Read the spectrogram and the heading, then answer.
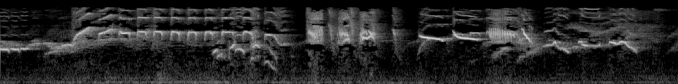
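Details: Oriental magpie-robin singing a rolling, non-stop 'full isian' song: rapid high whistled notes, steady pure tones and buzzy trills in quick bursts with brief pauses. The background is quiet.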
